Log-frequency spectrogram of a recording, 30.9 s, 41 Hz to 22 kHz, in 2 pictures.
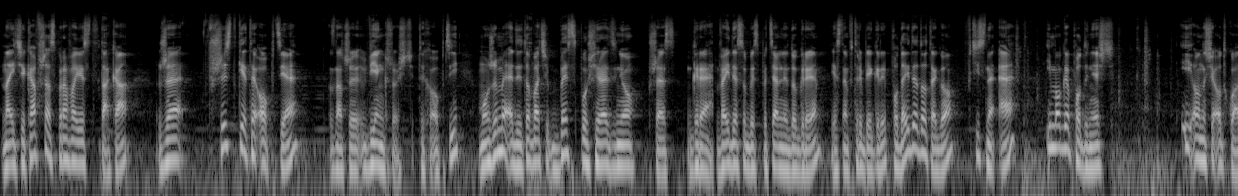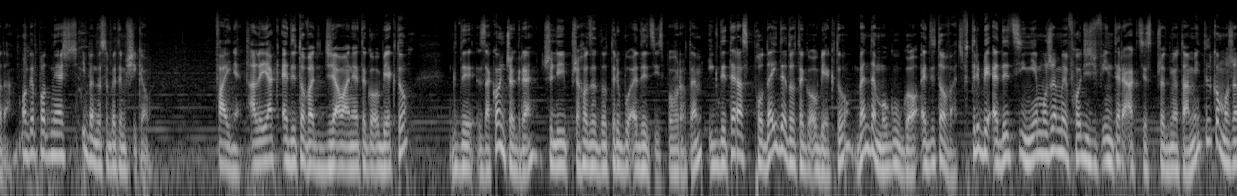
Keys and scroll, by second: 1.3 Escape, 10.0-17.2 typing, 18.4 s, 20.3 Escape, 27.0-27.7 typing.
